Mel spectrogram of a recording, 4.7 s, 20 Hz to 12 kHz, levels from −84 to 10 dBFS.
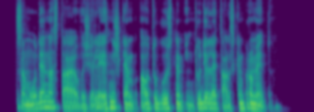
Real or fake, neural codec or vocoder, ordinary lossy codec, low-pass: real; none; none; none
